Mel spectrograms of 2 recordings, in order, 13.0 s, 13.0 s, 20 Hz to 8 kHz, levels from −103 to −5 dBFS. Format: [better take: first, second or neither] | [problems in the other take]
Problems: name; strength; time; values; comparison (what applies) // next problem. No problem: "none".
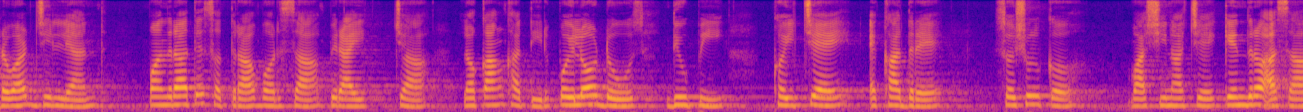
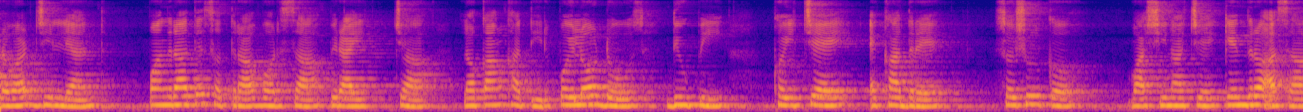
first | room echo; dies away in 0.9 s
